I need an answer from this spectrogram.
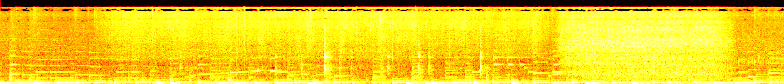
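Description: Sliced onion, red pepper and sundried tomatoes frying and sizzling in a stainless steel pan while being stirred with silicone-tipped tongs, with a few sharp clicks of the tongs against the pan. About eleven seconds in the hiss grows louder for a few seconds as liquid is poured into the hot pan.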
